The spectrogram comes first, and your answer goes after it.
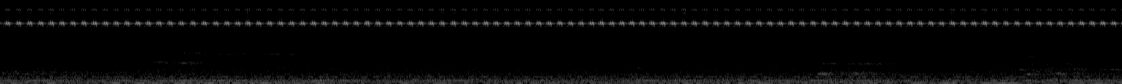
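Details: Shrill cricket chirping, a tight run of high pulses about three per second, steady throughout as a sound for sleep, with only faint scattered background noises.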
